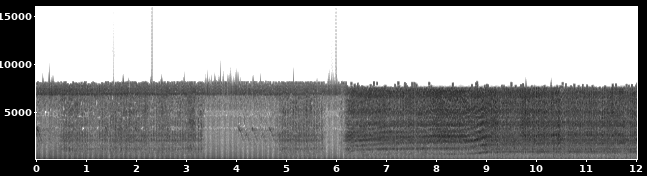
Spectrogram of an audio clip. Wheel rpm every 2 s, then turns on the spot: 10, 20, 10, 110, 190, 230.
0-4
